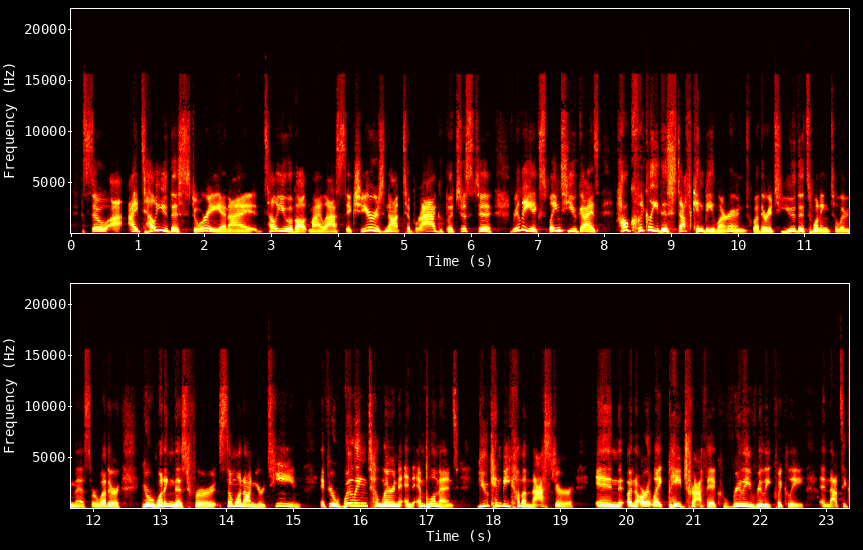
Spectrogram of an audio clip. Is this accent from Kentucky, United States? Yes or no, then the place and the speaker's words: yes; Kentucky, United States; I was born and raised in Kentucky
